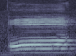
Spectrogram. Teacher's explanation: على نفس وضعية القاف جبت الألف قا عشان تطلع معايا قاف صحيحة وألف مفخمة صحيحة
